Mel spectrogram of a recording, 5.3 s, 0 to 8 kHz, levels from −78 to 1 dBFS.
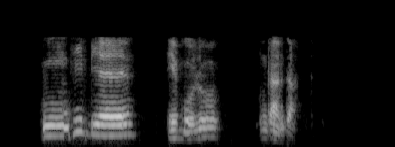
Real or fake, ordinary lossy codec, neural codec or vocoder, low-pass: fake; AAC, 16 kbps; codec, 16 kHz in and 24 kHz out, 1.1 kbps, FireRedTTS-2 codec; 7.2 kHz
